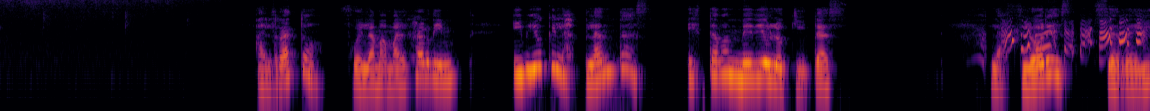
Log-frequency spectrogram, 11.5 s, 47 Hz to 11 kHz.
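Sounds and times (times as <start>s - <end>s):
water pouring from a watering can: 0.0s - 2.4s
speech: 2.6s - 8.5s, 9.9s - 11.4s
laughter: 9.8s - 11.4s.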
